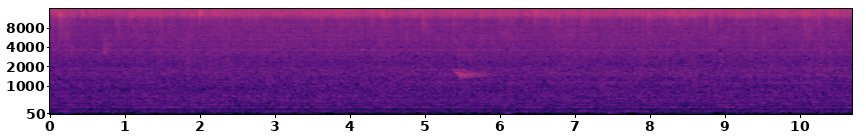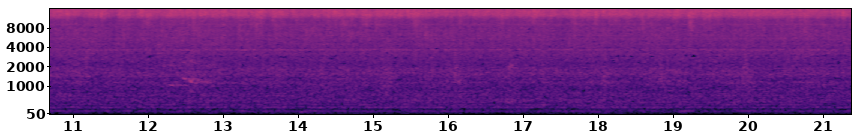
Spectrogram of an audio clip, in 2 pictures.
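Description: Water splashes softly in a bathtub.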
